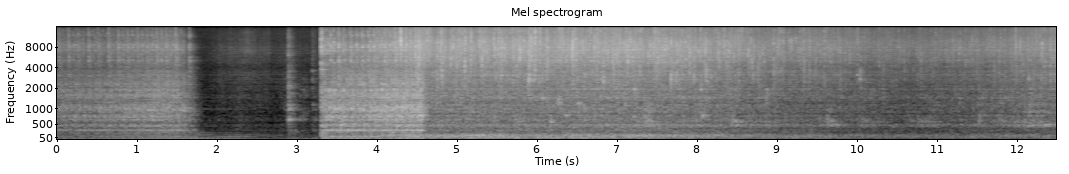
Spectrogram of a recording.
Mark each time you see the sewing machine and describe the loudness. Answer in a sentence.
The sewing machine can be heard from 0.0 to 4.7 s, getting quieter then louder.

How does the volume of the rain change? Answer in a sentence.
The loudness of the rain goes down.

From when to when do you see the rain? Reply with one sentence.
The rain can be heard from 4.0 to 12.4 s.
